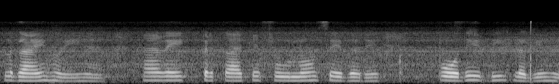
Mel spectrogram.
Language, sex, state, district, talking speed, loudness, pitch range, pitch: Hindi, male, Punjab, Fazilka, 140 wpm, -19 LUFS, 170-190 Hz, 180 Hz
